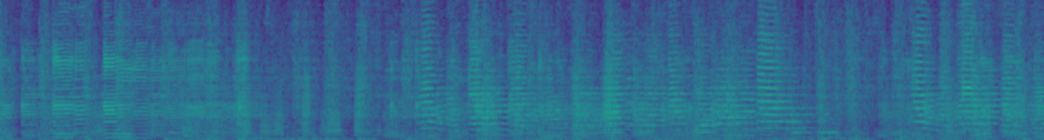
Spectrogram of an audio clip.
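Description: A live big horn band playing an upbeat jazzy tune: trumpets, trombones and saxophones together over a steady drum beat.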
